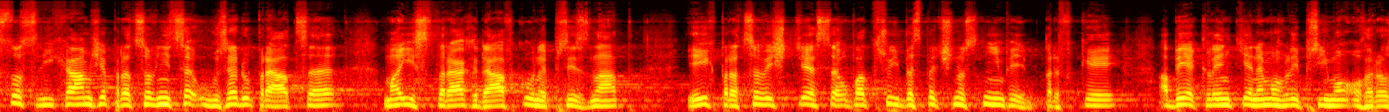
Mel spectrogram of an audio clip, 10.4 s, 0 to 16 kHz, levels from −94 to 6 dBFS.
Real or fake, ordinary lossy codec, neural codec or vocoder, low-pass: real; Opus, 24 kbps; none; 14.4 kHz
